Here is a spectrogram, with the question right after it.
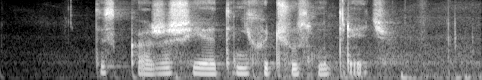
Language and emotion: Russian, neutral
